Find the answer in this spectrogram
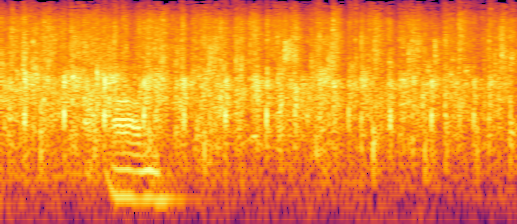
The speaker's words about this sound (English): And let's then give these two lovely ladies a great round of applause. Thank you very much.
